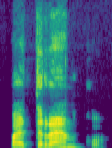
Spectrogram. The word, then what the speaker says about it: Петренко: Петренко на енко наголос.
